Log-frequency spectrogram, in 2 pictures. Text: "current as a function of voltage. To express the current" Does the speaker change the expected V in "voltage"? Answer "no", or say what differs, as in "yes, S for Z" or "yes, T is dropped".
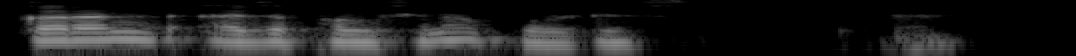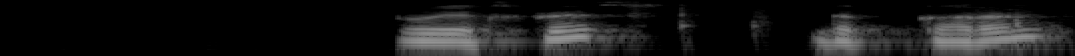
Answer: yes, P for V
